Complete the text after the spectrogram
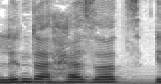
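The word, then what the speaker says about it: Linda Hazzard: Und als sie von Dr. Linda Hazards Institute of Natural Therapeutics, habe ich das richtig ausgesprochen? – Ja.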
